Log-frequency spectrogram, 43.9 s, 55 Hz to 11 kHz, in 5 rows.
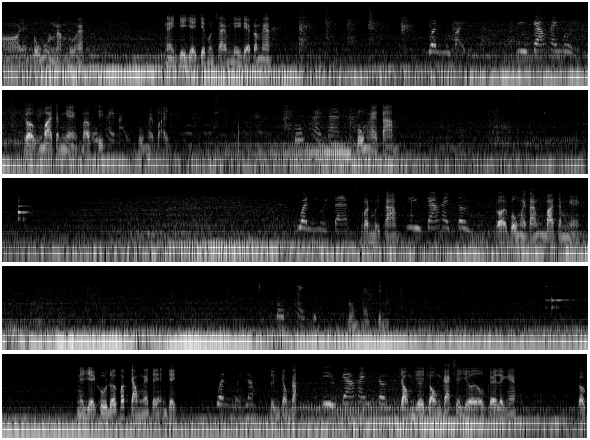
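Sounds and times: short clink: 34.5s - 35.2s.

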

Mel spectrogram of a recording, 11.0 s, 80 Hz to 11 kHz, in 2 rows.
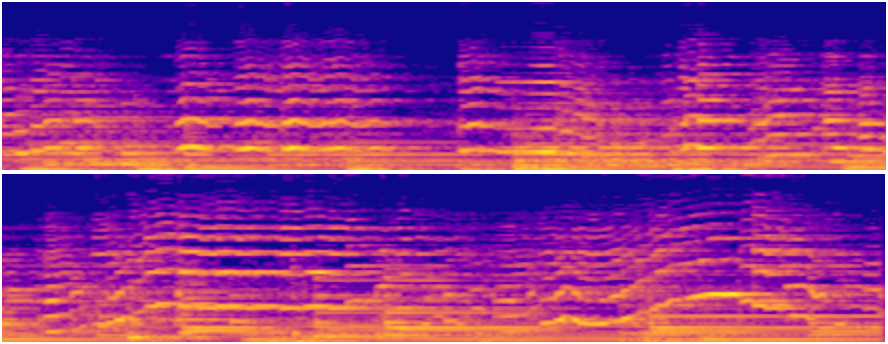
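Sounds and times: bowed jazz violin solo: 0.0s - 11.0s
upright double bass: 0.0s - 11.0s.

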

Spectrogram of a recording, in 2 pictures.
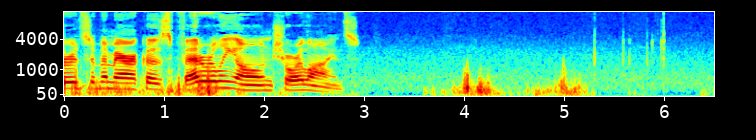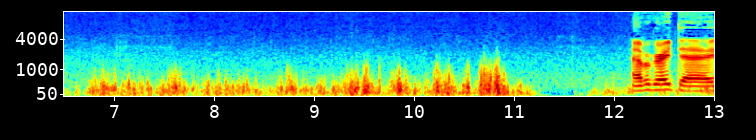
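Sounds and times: wind buffeting microphone: 0.0s - 2.2s, 3.6s - 13.0s
faint clicks: 5.2s - 6.1s.

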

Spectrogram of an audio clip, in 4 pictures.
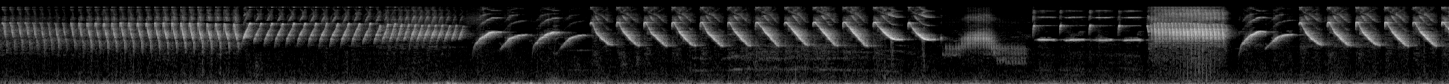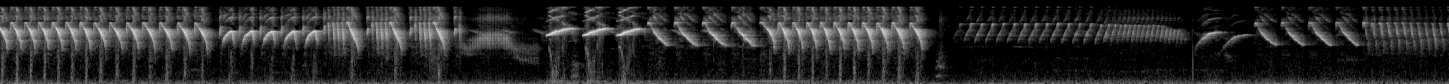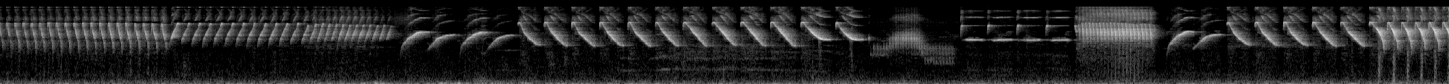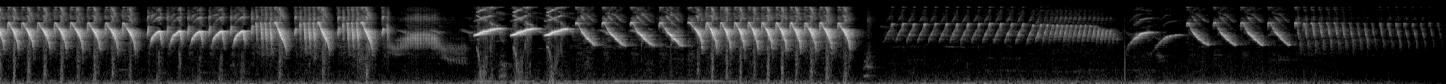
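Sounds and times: canary singing trills: 0.0s - 57.9s.

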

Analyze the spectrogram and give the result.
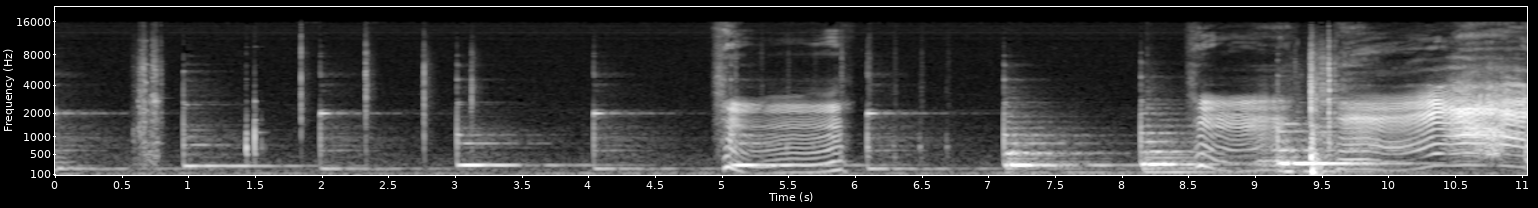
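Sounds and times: background music: 0.0s - 11.0s
cartoon character grumbling: 5.0s - 6.0s, 8.4s - 11.0s
thunk: 9.3s - 9.7s.

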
